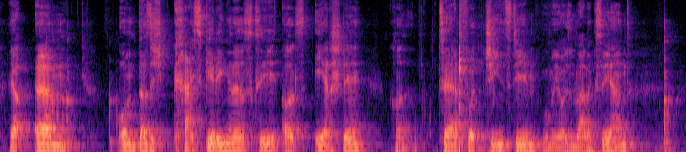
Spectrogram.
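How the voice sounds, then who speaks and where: Over music in the background, a man at medium pitch speaks very slowly in a flat monotone. His loudness swings widely from moment to moment. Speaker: podcast host. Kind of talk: casual chat.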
